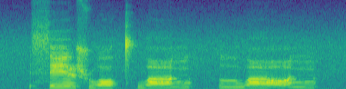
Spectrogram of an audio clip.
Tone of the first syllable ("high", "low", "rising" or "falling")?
falling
